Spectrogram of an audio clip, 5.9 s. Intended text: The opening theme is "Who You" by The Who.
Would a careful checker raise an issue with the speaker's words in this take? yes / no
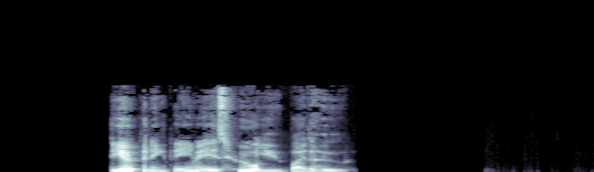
no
